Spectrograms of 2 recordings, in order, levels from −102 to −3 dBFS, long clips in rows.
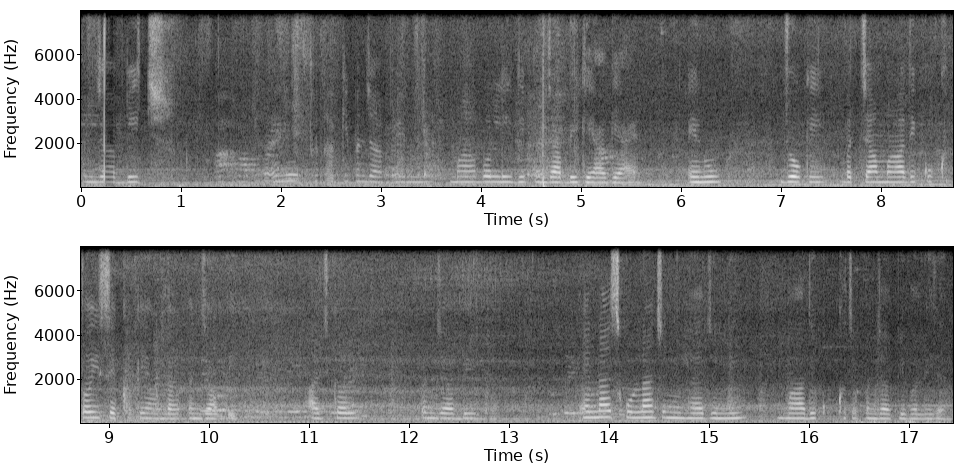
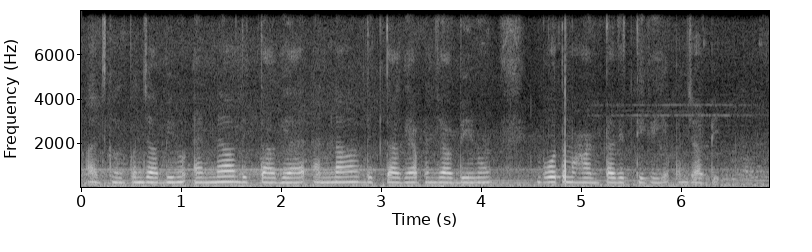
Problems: constant background noise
